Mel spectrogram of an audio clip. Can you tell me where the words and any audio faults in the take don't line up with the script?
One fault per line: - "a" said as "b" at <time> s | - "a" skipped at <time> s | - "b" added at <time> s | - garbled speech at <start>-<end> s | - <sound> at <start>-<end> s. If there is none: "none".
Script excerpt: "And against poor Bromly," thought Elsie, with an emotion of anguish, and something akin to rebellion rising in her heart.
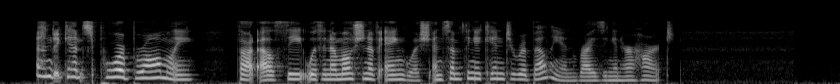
none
